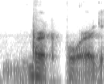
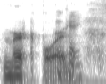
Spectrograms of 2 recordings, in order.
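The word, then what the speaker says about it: Mörk Borg: where it says like pronunciation is Merk Borg it's a Swedish it means dark Fort and yeah it's pronounced M Ur k b o RG Merk Borg at least that's that's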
